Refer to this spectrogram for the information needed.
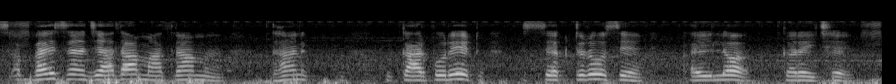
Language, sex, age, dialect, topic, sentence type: Maithili, male, 60-100, Angika, banking, statement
